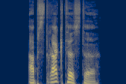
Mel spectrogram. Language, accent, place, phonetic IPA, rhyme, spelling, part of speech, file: German, Germany, Berlin, [apˈstʁaktəstə], -aktəstə, abstrakteste, adjective, De-abstrakteste.ogg
- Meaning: inflection of abstrakt: 1. strong/mixed nominative/accusative feminine singular superlative degree 2. strong nominative/accusative plural superlative degree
